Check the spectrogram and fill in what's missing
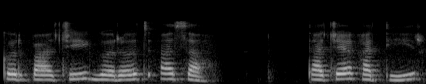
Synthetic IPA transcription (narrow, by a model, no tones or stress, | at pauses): kəɾpat͡ɕiɡəɾəd͡zasa | t̪at͡ɕjakʰat̪iːɾ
